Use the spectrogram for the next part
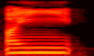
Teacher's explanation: آئیں کے جوائنٹ پر غنہ بھی ہوگا اور اخفا بھی ہوگا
